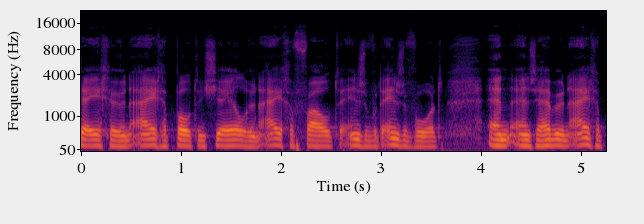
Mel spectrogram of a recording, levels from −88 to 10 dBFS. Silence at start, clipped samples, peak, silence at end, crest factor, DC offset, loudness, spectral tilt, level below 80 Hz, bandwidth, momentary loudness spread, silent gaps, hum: 0 s; under 0.1%; -10 dBFS; 0.05 s; 16 dB; under 0.1%; -27 LUFS; -7.5 dB/octave; -60 dBFS; 13 kHz; 5 LU; none; none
